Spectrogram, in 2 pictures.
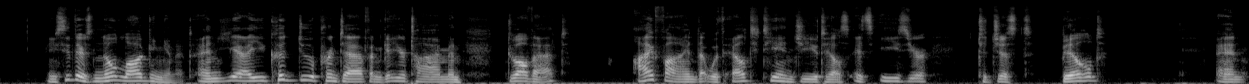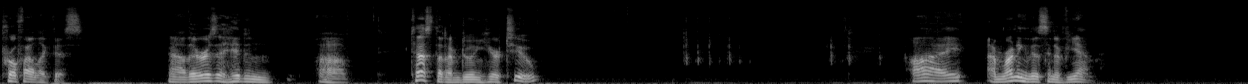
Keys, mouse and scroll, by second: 0.1-0.8 scroll down 1, 0.8-4.0 scroll down 1, 9.9 click, 17.7 click, 18.6 click, 19.4 Up, 19.6 Up, 19.7 Up, 20.8 Up, 21.0 Up, 21.1 Up, 21.6 Down, 21.6 Down, 22.4 Return.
